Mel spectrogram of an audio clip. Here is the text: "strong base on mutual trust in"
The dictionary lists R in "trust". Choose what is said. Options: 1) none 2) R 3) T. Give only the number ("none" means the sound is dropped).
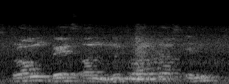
1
